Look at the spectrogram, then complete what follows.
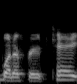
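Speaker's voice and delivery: ordinary delivery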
